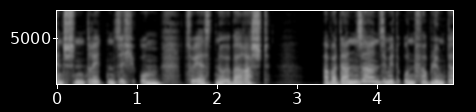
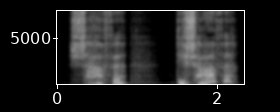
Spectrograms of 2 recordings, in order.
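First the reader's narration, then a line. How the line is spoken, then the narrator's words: Panted. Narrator (German): keuchte Ham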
